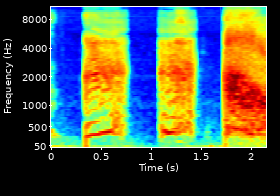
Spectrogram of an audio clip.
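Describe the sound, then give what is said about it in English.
A voice imitating the cartoon duck Donald Duck: three loud, raspy, buzzy squawks in quick succession, each about half a second long, with short silent gaps between them and no ordinary speech. “I don't know that I do Donald Duck.”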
